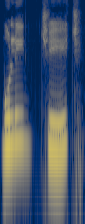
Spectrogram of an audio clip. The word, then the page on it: mulinji'j: Mi'gmaq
